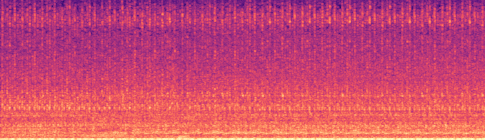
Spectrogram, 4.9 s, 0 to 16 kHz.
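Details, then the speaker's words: 2011 Ford F350 6.7 Powerstroke diesel with a replacement engine, running after a shorted fuse and sensor were replaced: deep, steady idle with an even beat around two and a half per second, no knocks. It runs smoothly. "well as you guys can see she's running"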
